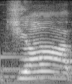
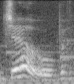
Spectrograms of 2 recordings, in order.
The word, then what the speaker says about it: Job: i thought it said job and since i wasn't looking for one i just totally ignored that book well rudy it's spelled the same but it's pronounced job rudy i hope you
